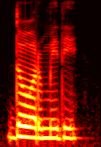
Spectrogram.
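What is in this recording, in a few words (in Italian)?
"dormit", lingua sarda, female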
